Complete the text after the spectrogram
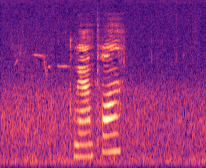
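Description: A young girl speaks briefly.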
